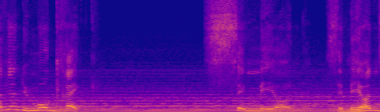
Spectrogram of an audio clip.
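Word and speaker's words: σημεῖον: Séméon s'écrit S-E-M-E-I-O-N.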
